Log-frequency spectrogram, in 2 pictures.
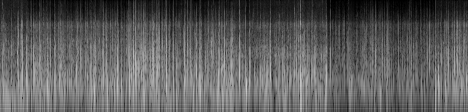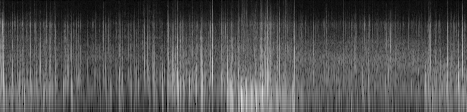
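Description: Steady rain falling, a dense stream of small drop impacts on the rain jacket and ground.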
